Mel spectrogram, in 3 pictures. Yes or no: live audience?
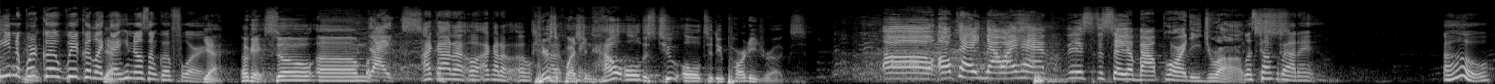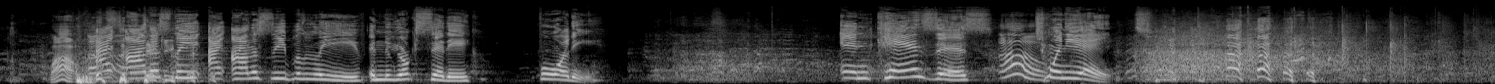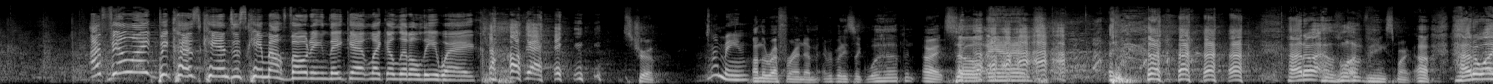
yes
